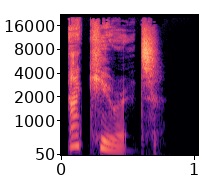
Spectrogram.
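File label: "accurate", British English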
